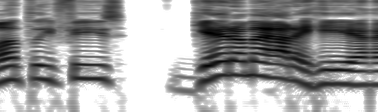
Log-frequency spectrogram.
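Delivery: a touch of New York accent. Reading a sponsor ad for a checking account app, slight new york accent. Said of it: "That was a little bit of a New York accent".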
